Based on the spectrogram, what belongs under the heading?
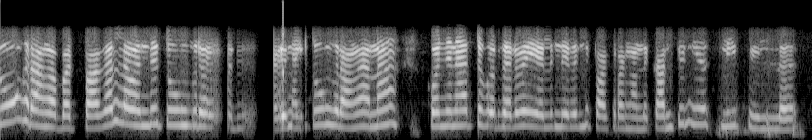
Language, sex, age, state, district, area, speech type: Tamil, female, 30-45, Tamil Nadu, Chennai, urban, conversation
